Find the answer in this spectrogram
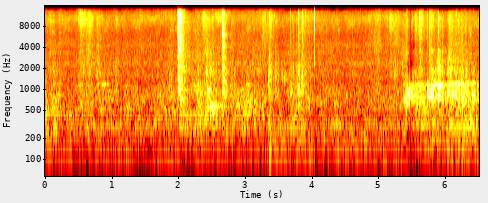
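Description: Bowling alley sounds: balls rolling and pins clattering on the lanes, with a sharp crack about two seconds in and a louder, sustained clatter of pins starting near the end.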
